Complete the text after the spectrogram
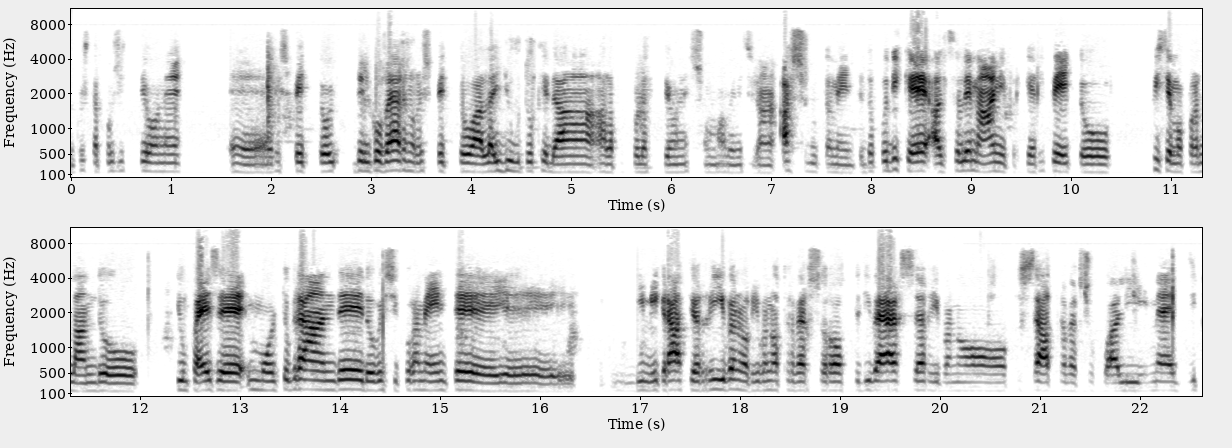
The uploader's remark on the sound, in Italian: Al telefono. Poi ci colleghiamo con la comunità di pace di San José di Apartodó, in Colombia.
